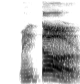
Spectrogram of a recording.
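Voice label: "mentor", Malay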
